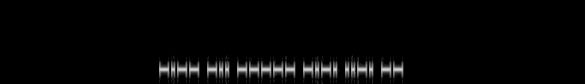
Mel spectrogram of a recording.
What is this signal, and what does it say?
Morse code, heard as a keyed tone, about 40 wpm, 700 Hz. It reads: YD0CFM
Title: DXCC-100 Call Signs - 6 Characters - Repeated 3x - 40wpm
